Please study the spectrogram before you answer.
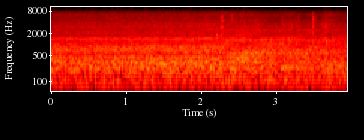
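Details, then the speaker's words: Neighbor's 2004 Trane XB10 3-ton 10 SEER straight-cool A/C in cool mode, Climatuff reciprocating compressor, GE 1100 RPM condenser fan, coils never cleaned: steady loud fan whoosh over a faint even compressor hum; normal running, very good unit. "um and the compressor's quiet the Fan's loud as you can hear all I hear is the fan from back here so all together it's a very good unit"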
